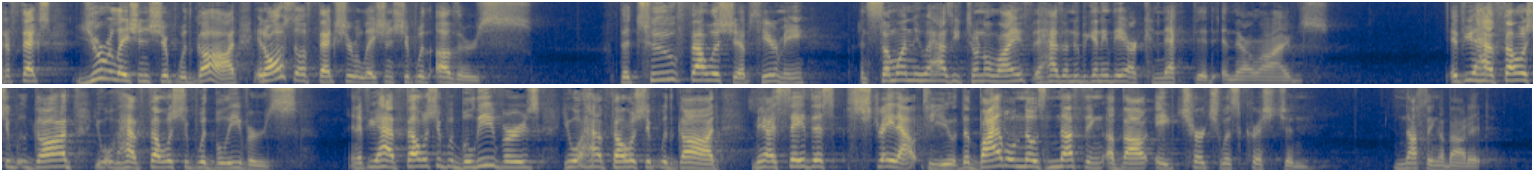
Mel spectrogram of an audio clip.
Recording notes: Faith Baptist Church in Hamilton, NJ.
